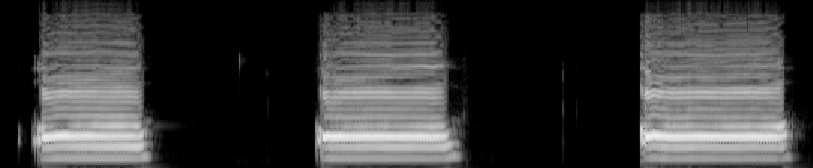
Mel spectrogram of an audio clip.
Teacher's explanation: your lips are round when you pronounce it. Your tongue is pulled back and raised up.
